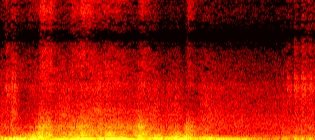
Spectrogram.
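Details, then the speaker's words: Honda Civic with chronic idle problem: revs up and down twice, then idle sags lower and lower instead of recovering, nearly stalling, battery light on at low idle; idle drop after revving. "So bumabagsak talaga 'yung idle niya pagka ano tapos kung mahina 'yung menor, umiilaw 'yung indicator ng battery."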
